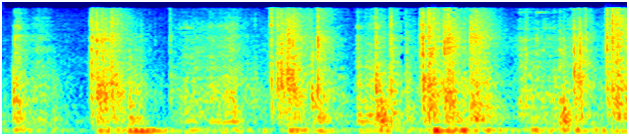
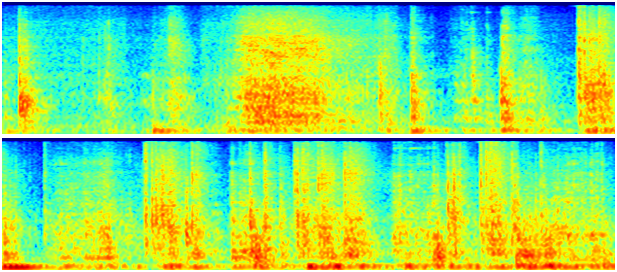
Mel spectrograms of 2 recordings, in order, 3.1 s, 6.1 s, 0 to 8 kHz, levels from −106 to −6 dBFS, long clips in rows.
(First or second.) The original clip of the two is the second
